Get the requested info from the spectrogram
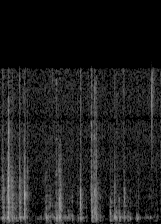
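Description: Sizzix Big Shot embossing machine being hand-cranked, its rollers pulling the plates and an embossing folder through with a rapid, irregular clicking.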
